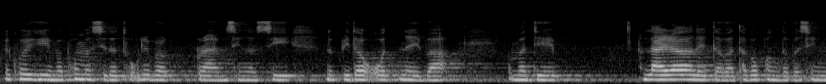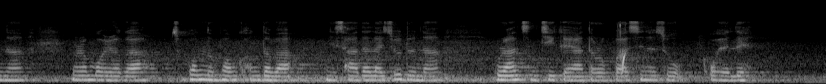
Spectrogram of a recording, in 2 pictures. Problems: constant background noise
